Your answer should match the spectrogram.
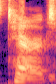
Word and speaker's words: pteryx: Yeah, actually, with I shouldn't be pronouncing the P, it's like pterodactyl, so it's pterix, yeah. But there's a P in front of it.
